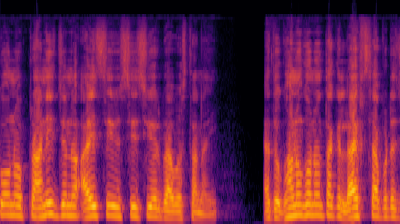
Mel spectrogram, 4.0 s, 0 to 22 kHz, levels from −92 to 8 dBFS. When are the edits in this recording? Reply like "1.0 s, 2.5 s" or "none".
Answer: none

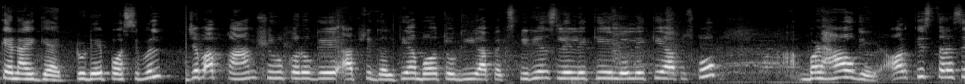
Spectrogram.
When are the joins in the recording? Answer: 1.9 s

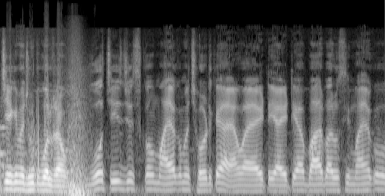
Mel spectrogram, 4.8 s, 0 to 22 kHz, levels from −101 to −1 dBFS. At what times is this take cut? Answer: 1.0 s

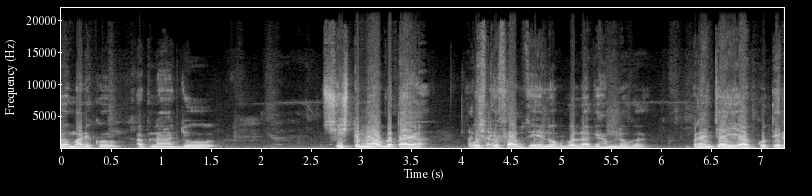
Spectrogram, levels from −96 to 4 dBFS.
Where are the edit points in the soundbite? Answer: none

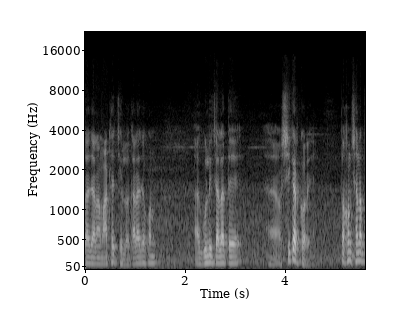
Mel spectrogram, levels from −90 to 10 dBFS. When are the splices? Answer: none

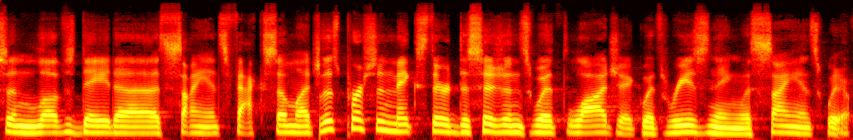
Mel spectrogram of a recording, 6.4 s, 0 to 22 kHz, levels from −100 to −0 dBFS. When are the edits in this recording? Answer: 2.4 s

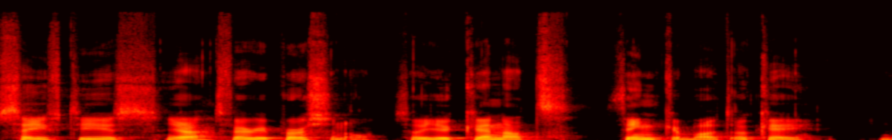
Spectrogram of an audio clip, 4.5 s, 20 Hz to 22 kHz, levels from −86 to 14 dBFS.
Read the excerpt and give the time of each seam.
1.1 s

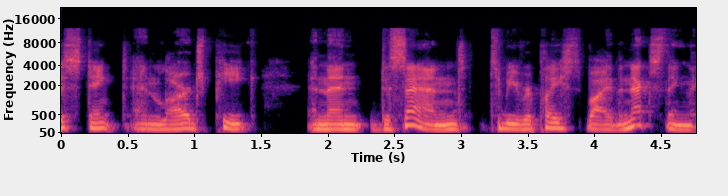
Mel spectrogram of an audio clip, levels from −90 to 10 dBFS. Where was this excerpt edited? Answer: 1.9 s, 3.2 s

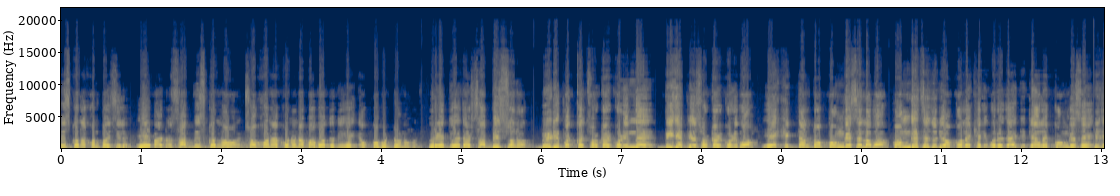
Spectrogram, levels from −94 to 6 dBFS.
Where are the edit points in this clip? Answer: 0.8 s, 4.5 s, 5.9 s

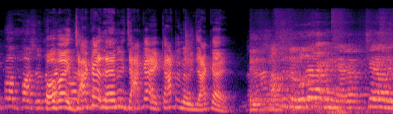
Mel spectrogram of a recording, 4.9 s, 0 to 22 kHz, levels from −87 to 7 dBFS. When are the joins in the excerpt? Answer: 3.1 s

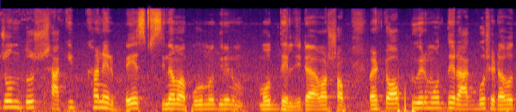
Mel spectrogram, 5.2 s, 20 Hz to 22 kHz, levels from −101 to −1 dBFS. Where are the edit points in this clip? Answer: none

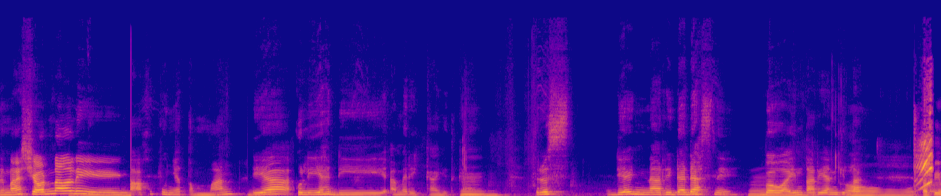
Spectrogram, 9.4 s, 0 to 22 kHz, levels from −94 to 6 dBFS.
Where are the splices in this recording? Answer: 1.3 s, 2.4 s, 2.9 s

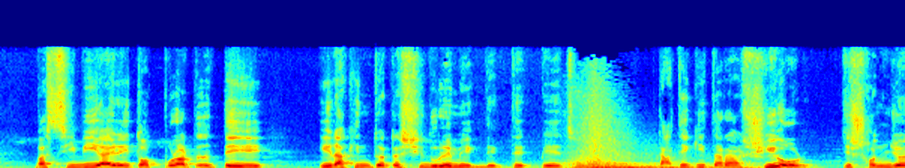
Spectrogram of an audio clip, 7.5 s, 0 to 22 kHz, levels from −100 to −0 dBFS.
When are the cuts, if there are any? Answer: 5.2 s

